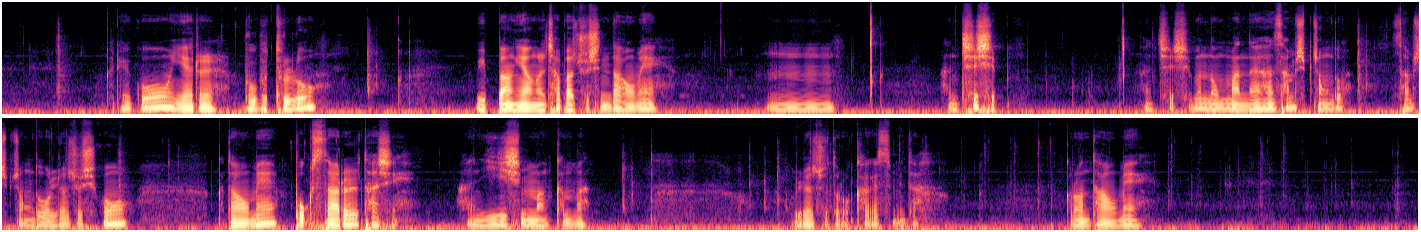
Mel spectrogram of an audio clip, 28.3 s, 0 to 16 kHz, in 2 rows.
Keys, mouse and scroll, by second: 1.1 m, 2.2 click, 3.7 Up, 12.8 KP_3, 14.5 scroll up 1, 15.8 m, 17.1 ctrl+click, 20.4 Up, 21.5 KP_2, 21.8 KP_0, 22.7 scroll down 1, 24.6 click, 25.0 middle click, 26.7 scroll up 1, 26.9 shift+middle click, 27.7 scroll up 1.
